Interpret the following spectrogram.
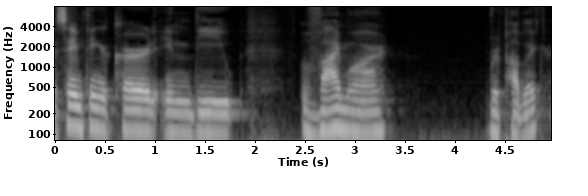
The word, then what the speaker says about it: Weimar: thing occurred in the Weimar Republic I think it's pronounced like a V oh my the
